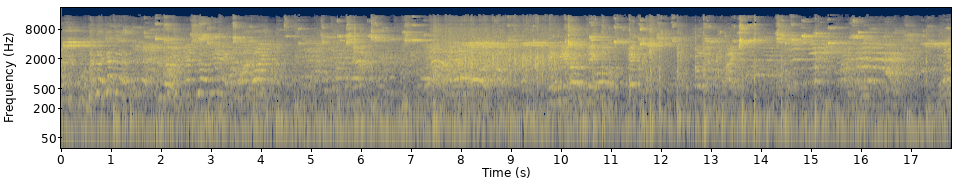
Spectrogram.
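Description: Spectators talk and call out in a large echoing gym.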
